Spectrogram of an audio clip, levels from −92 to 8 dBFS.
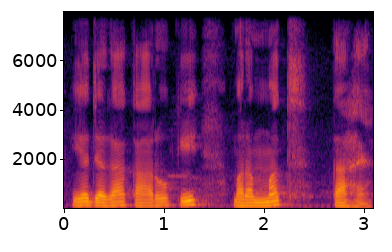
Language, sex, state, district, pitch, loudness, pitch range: Hindi, male, West Bengal, Alipurduar, 135 Hz, -17 LUFS, 125-150 Hz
